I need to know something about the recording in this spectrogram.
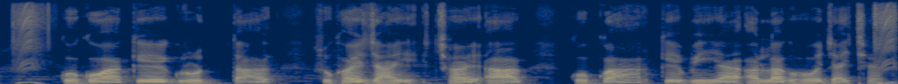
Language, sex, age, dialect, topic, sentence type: Maithili, male, 18-24, Bajjika, agriculture, statement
